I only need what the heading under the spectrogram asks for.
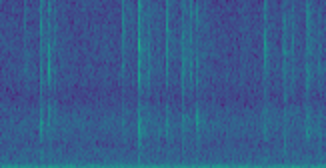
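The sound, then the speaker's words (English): Quiet, rapid clicking of keys being typed on a laptop keyboard, a steady run of soft taps over a low background hum, with no voices. “So guys, before we go too far, I wanted to go back to this keyboard discussion. This is the way the book sounds.”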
